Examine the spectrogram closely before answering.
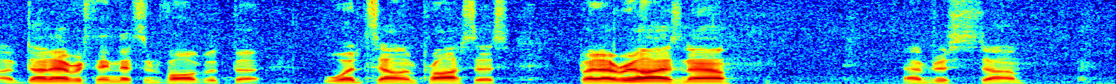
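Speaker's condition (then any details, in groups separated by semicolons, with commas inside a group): Cerebral palsy; spastic, affects walking and legs; physically demanding, back pain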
